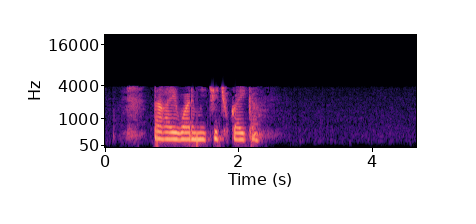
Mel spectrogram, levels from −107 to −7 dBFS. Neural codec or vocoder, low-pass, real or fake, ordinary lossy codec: none; 7.2 kHz; real; AAC, 16 kbps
